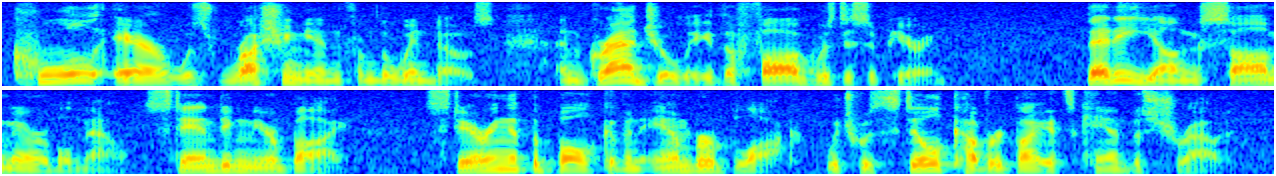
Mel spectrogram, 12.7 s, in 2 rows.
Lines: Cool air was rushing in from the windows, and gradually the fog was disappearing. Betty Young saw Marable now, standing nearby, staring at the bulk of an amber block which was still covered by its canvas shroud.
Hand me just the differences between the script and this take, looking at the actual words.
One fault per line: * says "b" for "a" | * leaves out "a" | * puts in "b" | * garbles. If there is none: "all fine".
all fine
